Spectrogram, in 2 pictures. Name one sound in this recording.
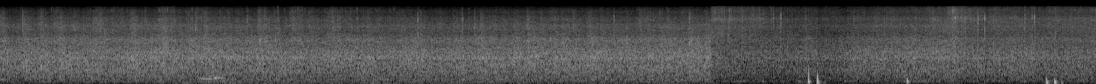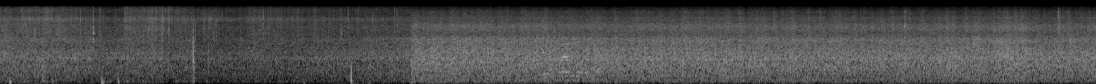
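Meat sizzles loudly on a hot griddle.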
